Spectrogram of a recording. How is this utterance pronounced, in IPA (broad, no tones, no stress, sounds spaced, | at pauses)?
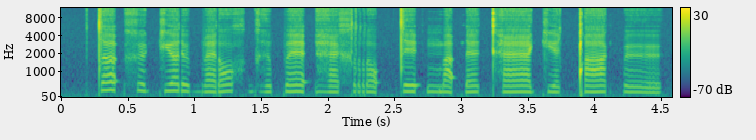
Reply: t ɐ ʔ x ø kʲ ɐ ɾ ø b æ ɾ ɔ x ɡʱ ɘ p ɛ ʔ ɦ æ x r ɔ ʔ t e ʔ ŋ͡m a ʔ ɾ ɛ kʰ æ kʲ ɛ ǃ a k͡p ø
